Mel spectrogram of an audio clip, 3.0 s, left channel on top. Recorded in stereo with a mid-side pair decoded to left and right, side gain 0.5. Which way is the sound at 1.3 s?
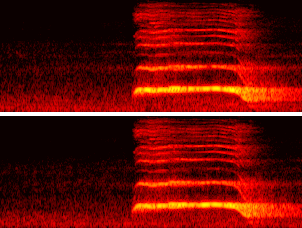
20° right.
